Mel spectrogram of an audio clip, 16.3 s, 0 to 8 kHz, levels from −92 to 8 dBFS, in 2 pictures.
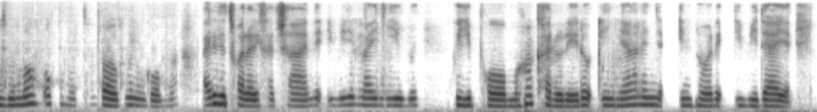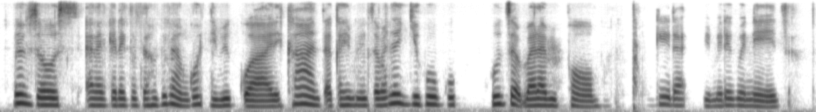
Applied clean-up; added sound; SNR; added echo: neural mask model DeepFilterNet 3.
